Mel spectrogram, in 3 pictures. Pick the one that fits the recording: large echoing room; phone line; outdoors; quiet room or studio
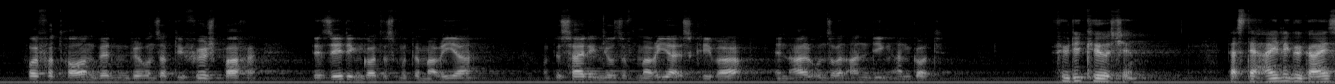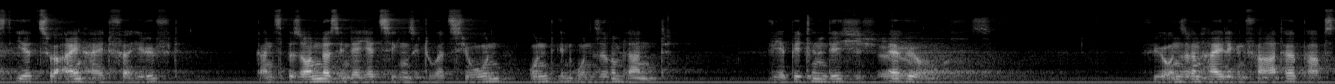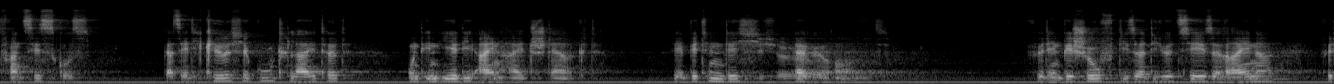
large echoing room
